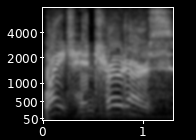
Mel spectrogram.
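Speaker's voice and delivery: high, magically intoned voice. Describing a game scene where the captain of the guard calls out, magically intoned voice. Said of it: "magically intoned voice".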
